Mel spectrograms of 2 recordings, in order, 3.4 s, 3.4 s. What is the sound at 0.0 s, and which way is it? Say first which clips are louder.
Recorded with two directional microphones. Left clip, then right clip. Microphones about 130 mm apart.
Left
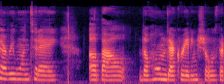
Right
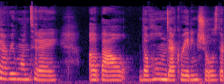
A woman's voice: left 3 dB; 25° right (ahead or behind).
